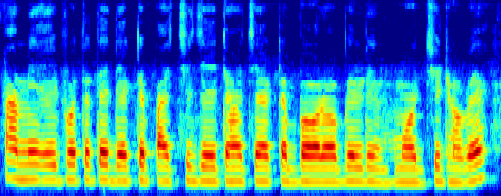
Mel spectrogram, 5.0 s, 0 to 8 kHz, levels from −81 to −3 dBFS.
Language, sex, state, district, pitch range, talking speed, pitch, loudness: Bengali, male, Tripura, Unakoti, 160-175 Hz, 165 wpm, 165 Hz, -15 LUFS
